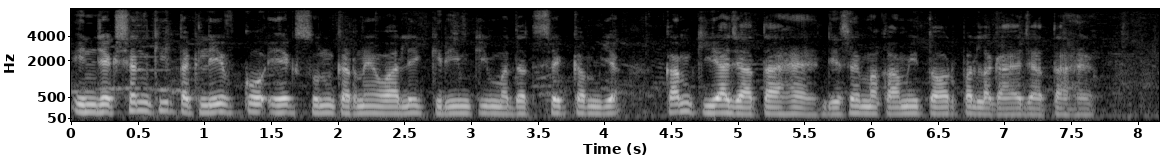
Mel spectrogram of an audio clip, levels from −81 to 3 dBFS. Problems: none marked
